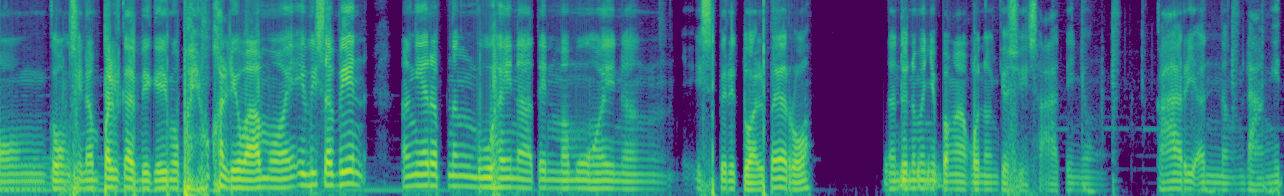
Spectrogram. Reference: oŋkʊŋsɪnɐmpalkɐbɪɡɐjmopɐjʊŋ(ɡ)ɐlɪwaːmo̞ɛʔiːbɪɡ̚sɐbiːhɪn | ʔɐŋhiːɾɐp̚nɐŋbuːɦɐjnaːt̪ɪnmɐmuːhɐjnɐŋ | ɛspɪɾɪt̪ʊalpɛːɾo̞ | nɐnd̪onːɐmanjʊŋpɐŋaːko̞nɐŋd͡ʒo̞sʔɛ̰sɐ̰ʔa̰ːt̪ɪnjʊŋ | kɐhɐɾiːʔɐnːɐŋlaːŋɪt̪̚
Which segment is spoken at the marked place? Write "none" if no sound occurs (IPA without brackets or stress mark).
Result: k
